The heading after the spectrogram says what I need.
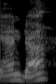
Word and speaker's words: Anda: I see Anda. Rhymes with panda.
